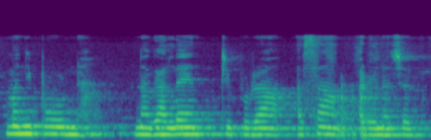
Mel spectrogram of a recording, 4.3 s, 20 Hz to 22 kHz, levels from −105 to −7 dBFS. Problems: low volume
